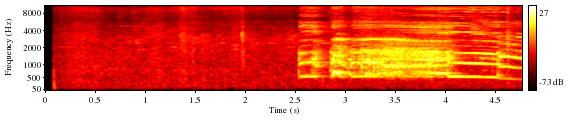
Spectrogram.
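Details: Rooster crowing: after quiet background, a loud harmonic crow begins near the middle, a short rising note then a long sustained strained call ending with a falling tail.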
